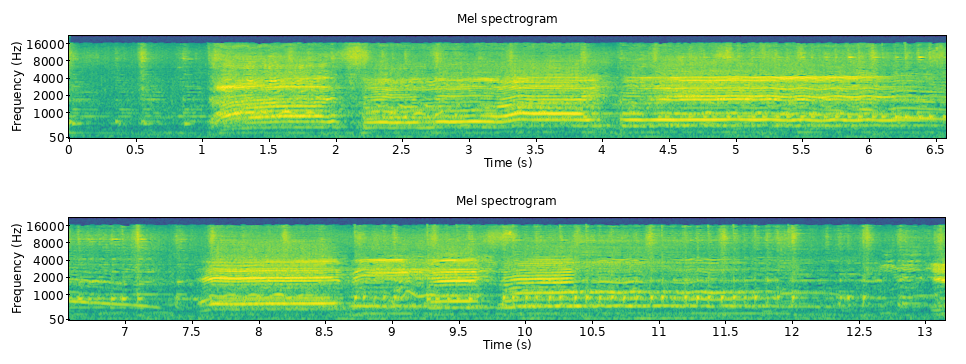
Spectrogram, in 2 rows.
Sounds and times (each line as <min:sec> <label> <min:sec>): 0:01.0 Gospel singers 0:13.1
